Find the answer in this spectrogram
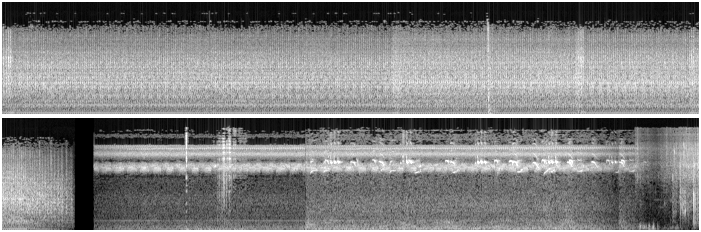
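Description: Small motor of a homemade miniature tractor running steadily as it drives, cutting off abruptly about halfway. Then a steady high insect chirring with scattered small clicks.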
